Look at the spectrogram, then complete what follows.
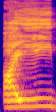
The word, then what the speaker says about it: Aida: I share information hints and tips on one area of crossstitch in a short video in this video I'm focusing on a fabric a or IA fabric you can pronounce it either way is one of three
